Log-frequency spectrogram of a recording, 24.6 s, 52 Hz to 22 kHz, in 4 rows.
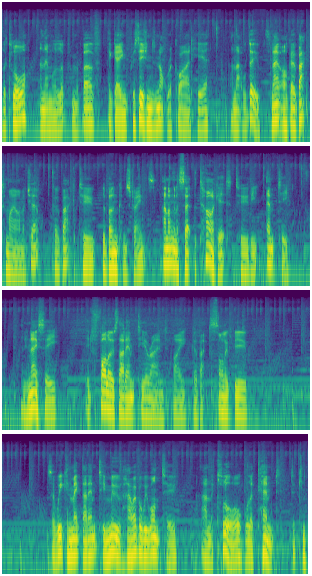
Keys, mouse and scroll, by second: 0.9 KP_7, 2.0 KP_Decimal, 4.1 g, 4.2 click, 4.4 KP_1, 5.2-7.0 scroll down 1, 7.0 click, 9.5 click, 12.5 g, 14.8 Escape, 16.0 click, 17.0 g, 24.0 Escape, 24.5 scroll down 1.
